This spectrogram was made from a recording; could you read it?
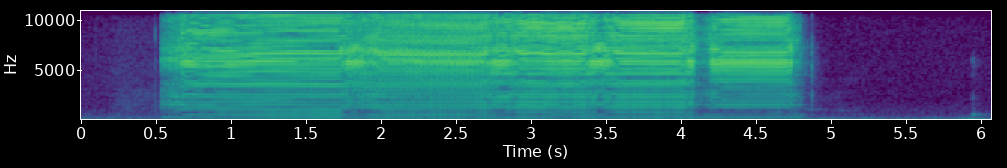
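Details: Sonicare DiamondClean that vibrated poorly or not at all, after opening it and pushing the internal plastic piece down to restore contact: a strong, even high buzz holds about four seconds, then stops cleanly. It now works.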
